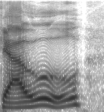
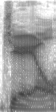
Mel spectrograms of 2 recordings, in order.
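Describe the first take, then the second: First: The word begins with a hard g sound. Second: The word begins with a j sound. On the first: The speaker calls it wrong. "I when I kept continually been pronouncing as Gaul" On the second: The speaker calls it right. "it's actually just jail"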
